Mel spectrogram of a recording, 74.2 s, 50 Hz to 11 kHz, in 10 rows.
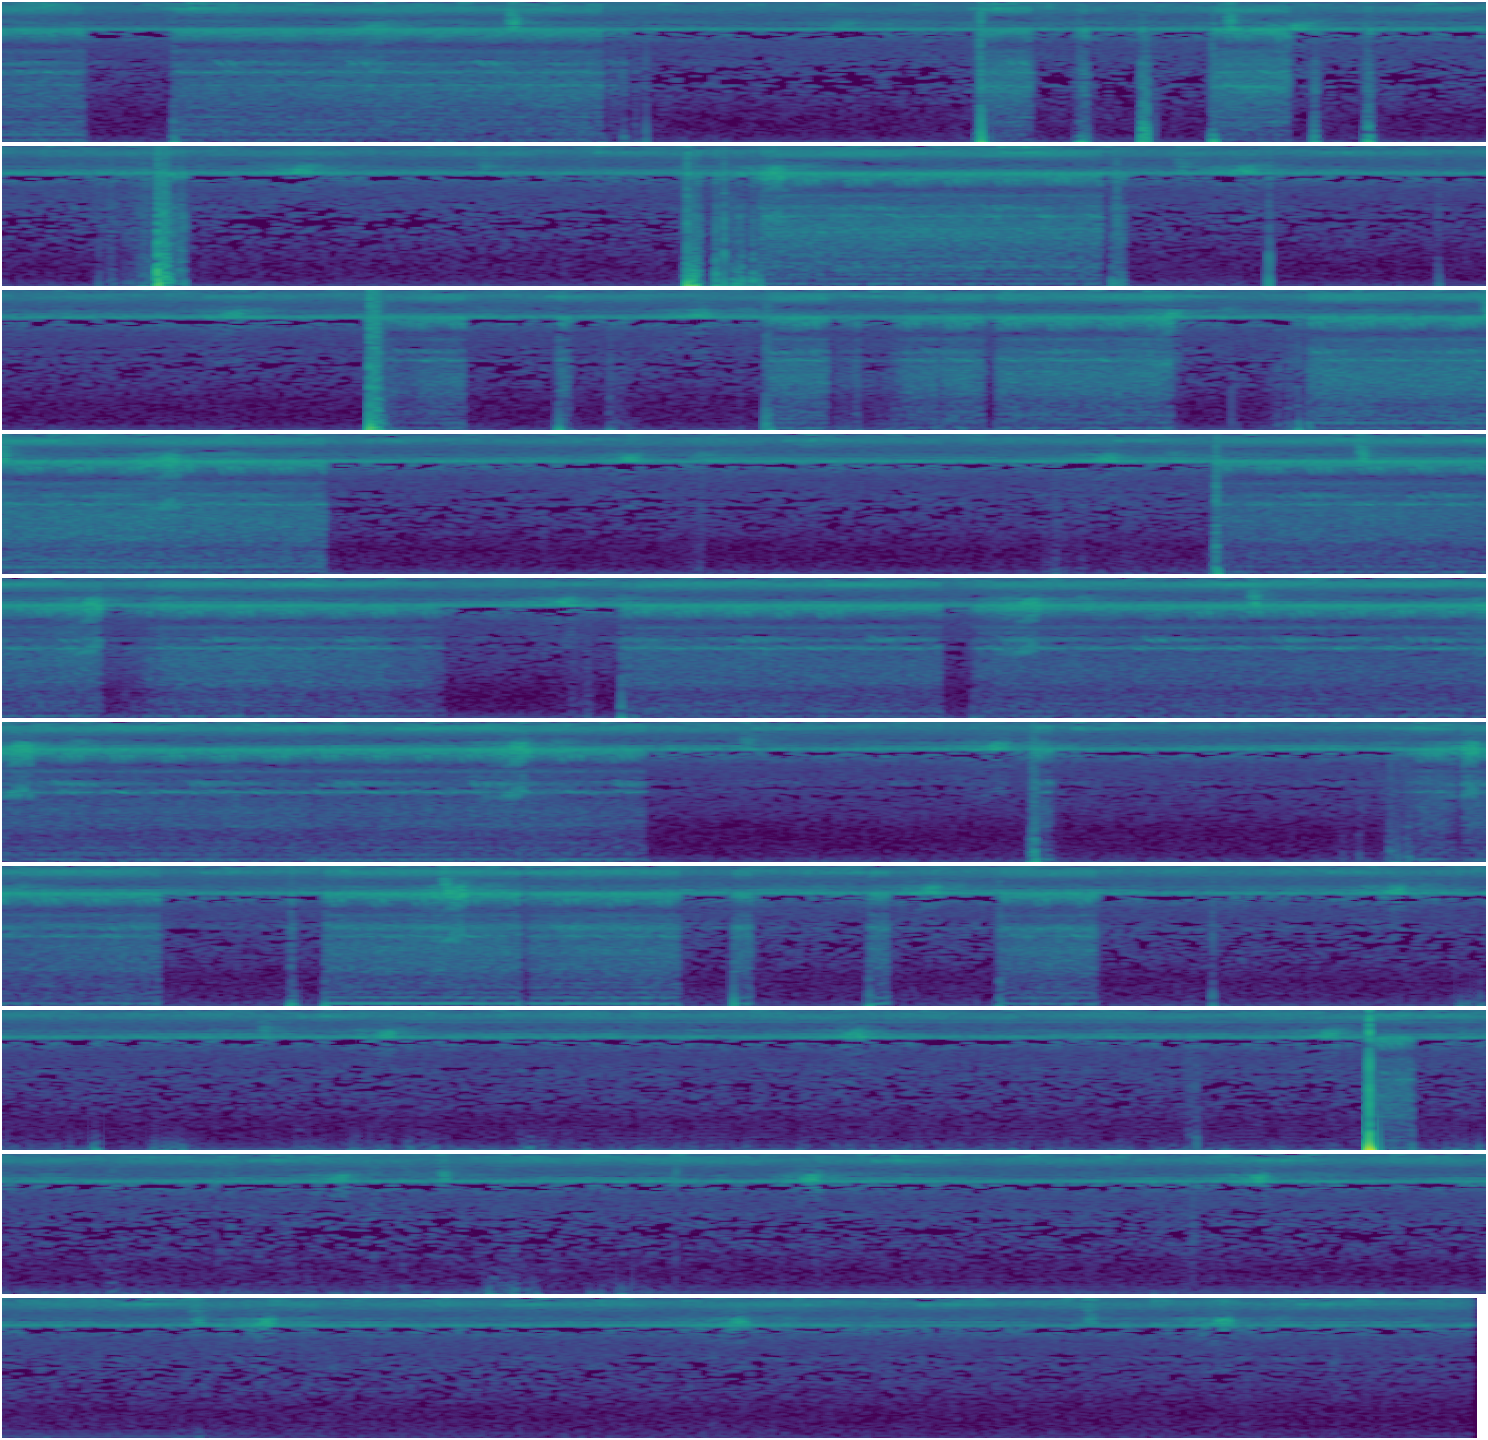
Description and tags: insects chirping in the gutters late one night in Chiang Mai.
They were recorded using a sony stereo lapel mic on a hacked iRiver H400 running Rockbox.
